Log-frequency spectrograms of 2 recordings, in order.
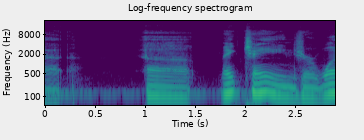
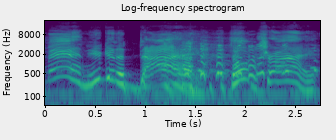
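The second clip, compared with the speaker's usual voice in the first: laughing; 13 semitones higher, 6 dB louder, slower than usual. Real, not acted. Laughing while quoting himself.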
